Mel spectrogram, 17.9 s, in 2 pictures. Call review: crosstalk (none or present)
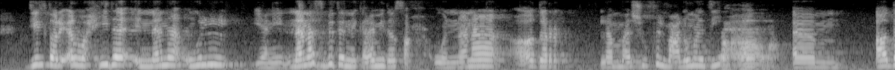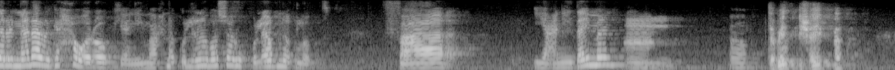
none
